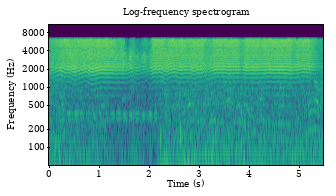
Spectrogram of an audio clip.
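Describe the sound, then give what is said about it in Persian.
A fly buzzes steadily and loudly at a garbage bin, a continuous droning hum with a slight wavering pitch that never lets up for the whole stretch. “نام من مگس است. من بچه گو مگس نواسه خرمگس هستم.”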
